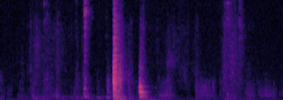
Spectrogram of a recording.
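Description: A pair of sharp knocks on a door indoors, two quick raps about half a second apart, fairly close over a quiet room background.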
